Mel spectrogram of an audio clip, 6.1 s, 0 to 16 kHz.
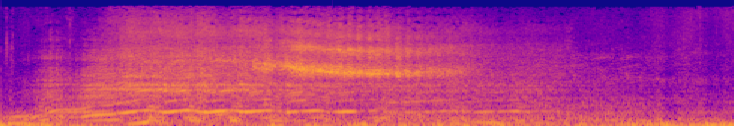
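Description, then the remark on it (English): A V12 Vantage sports car engine roars steadily while its tyres squeal in a long, rising screech as it warms up its tyres with traction control before the start of a hill run, loud, with a rumbling low end throughout. “Oh, that's just warming up the tyres before the start.”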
